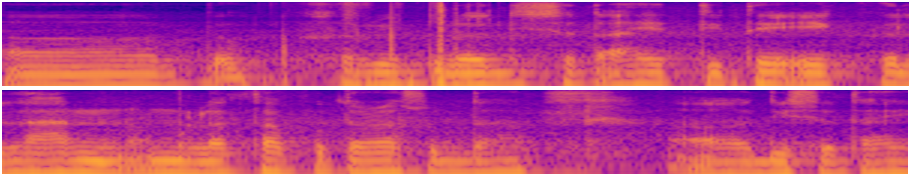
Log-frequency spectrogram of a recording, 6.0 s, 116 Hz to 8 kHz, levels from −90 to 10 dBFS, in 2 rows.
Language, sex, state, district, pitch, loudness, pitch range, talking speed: Marathi, male, Maharashtra, Pune, 115 Hz, -19 LUFS, 110-115 Hz, 140 wpm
